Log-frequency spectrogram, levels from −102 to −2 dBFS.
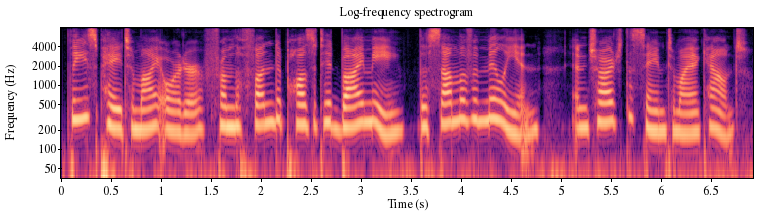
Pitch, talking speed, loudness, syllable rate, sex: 230 Hz, 200 wpm, -18 LUFS, 4.9 syllables/s, female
